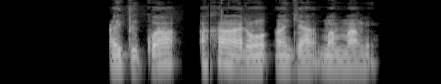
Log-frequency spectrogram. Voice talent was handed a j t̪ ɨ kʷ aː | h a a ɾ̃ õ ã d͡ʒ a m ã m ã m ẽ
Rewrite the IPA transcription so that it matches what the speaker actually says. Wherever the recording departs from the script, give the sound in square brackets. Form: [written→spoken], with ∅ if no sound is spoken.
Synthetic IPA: a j t̪ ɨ kʷ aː | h a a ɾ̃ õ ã d͡ʒ a m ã m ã m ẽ

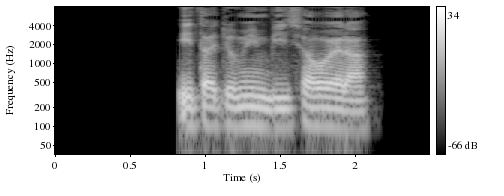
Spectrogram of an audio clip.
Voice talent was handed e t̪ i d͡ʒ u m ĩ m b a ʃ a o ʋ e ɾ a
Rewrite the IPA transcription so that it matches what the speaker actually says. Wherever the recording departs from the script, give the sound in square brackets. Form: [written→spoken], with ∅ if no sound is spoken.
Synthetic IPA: [e→i] t̪ [i→a] d͡ʒ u m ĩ m b [a→i] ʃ a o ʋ e ɾ a

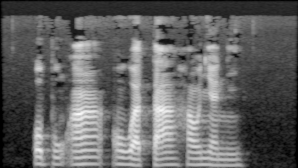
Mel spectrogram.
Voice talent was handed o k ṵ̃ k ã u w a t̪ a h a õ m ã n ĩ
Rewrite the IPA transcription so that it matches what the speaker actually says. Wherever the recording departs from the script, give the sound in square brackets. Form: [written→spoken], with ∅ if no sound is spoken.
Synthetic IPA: o [k→p] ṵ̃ [k→ʔ] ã [u→o] w a t̪ a h a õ [m→ɲ] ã n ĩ

